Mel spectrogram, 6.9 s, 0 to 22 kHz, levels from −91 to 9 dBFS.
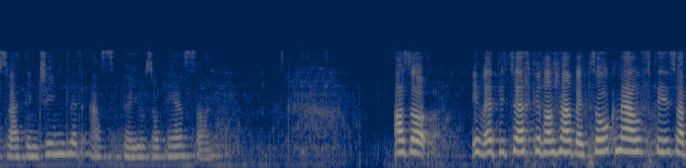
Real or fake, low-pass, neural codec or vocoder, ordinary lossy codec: fake; 7.2 kHz; codec, 16 kHz, 4.8 kbps, FACodec; MP3, 64 kbps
